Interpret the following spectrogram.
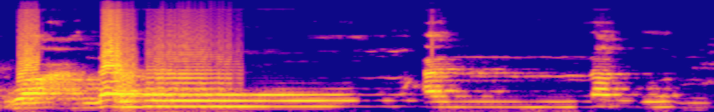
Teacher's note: Ada huruf nun yang bertasydid, maka harus didengungkan selama 2 harakat, ya. Dihukuminya adalah gunnah.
